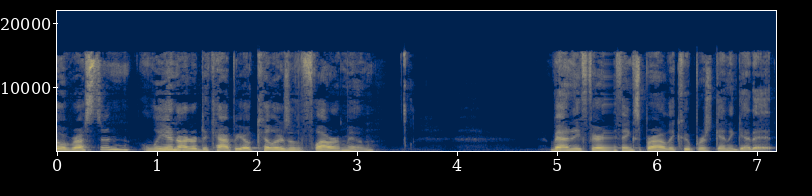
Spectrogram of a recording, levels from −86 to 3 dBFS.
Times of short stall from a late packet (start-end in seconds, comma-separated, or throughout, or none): 5.29-5.59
